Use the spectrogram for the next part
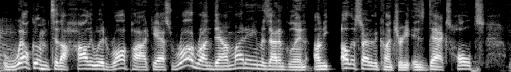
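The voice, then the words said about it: Hoarse, failing voice. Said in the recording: “My voice is going. ... are you okay? ... I've been back and forth of just being sick.”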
